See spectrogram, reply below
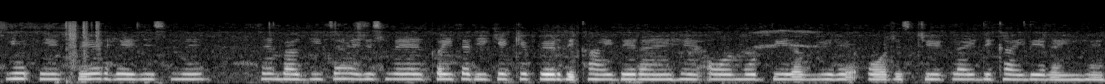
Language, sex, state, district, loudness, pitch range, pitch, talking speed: Hindi, female, Maharashtra, Nagpur, -17 LUFS, 230-245 Hz, 235 Hz, 150 wpm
